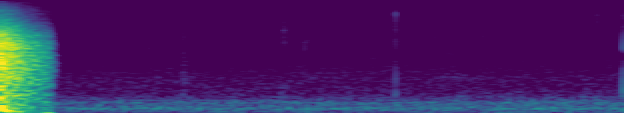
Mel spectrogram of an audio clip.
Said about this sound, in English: had to do that slap for Shea Sharp.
